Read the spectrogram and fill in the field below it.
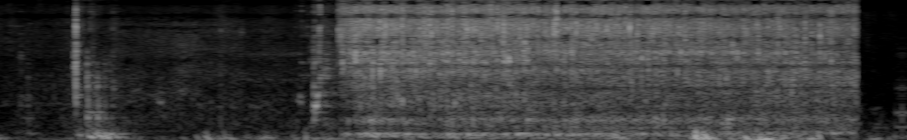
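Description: Water gushing into a container for chickens on a snowy ranch after a blizzard, preceded by a couple of clunks, then a steady loud rushing pour lasting several seconds before cutting off abruptly.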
